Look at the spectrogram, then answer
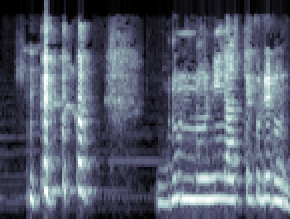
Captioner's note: laughs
